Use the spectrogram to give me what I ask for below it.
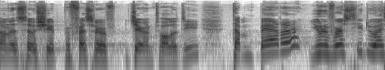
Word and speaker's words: Tampere: Tampere University, do I say that correct? University of Tampere, yes.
